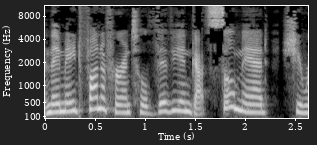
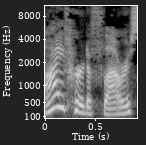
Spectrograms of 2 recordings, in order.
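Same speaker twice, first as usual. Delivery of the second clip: ordinary delivery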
